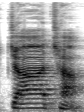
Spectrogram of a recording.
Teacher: जब चा छा पढ़ते हैं आप तो आपकी जो जिवा है वह तालू को टच करती है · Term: तालव्य वर्ण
